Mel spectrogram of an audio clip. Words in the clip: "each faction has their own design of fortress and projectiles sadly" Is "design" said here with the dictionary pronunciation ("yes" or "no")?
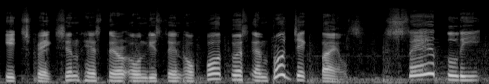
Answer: no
